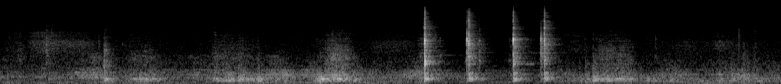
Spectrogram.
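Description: A metal lamp handle clicks and rattles.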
